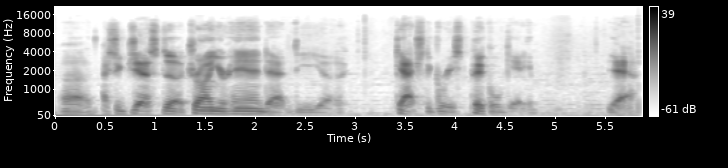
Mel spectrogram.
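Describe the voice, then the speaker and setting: With music in the background, a man puts on a raspy character voice at a fairly low pitch, speaking at a moderate pace with big swings in loudness and long, frequent pauses. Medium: actual play. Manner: rambling, casual.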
